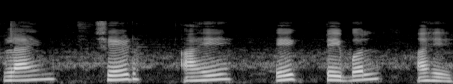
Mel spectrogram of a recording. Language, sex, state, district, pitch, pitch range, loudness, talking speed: Marathi, female, Maharashtra, Mumbai Suburban, 200 Hz, 185-235 Hz, -17 LUFS, 80 wpm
